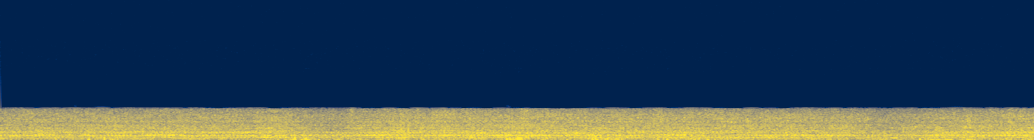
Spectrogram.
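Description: Steady background rumble and hiss of room ambience, with a couple of faint knocks about three and five seconds in.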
